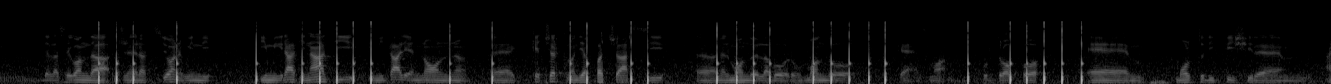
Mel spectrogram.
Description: Tap code, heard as knocks on wood, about 6 knocks a second, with speech in Italian. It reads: LEAGUE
